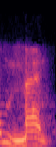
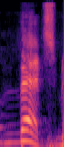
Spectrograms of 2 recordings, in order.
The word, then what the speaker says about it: Metz: Michelle Ment. – Spell that last name? – M-E-T-Z.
